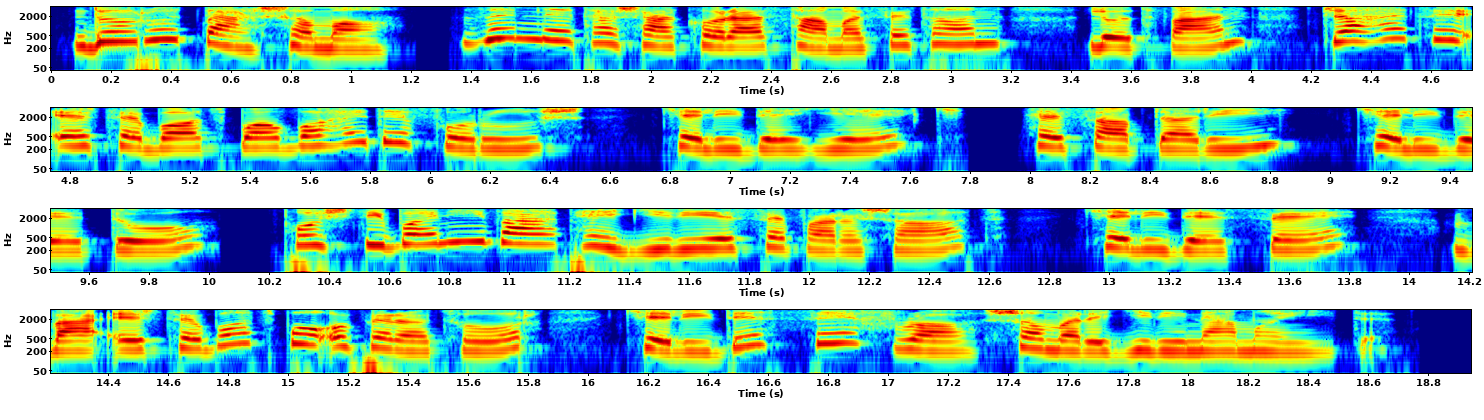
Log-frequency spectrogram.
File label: Women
